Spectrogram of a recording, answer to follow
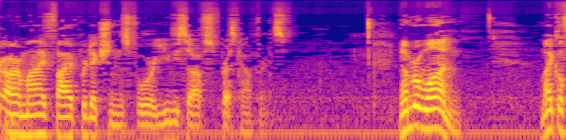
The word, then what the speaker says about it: Ubisoft: brings us up to Ubisoft or who be soft depending on which way you want to present pronounce it I'm gonna go Ubisoft for ubiquitous software so Ubisoft always does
